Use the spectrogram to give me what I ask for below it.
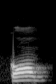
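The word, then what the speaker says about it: comb: कीजिए और लिखकर उनका अभ्यास भी कीजिए बी साइलेंट कोम कंघा लैम मेमना थम अंगूठा सी साइलेंट सेंट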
